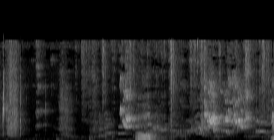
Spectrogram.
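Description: A quail held down in a hand gives a few short, high squawks.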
